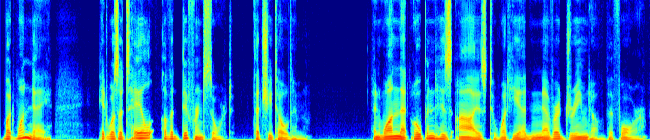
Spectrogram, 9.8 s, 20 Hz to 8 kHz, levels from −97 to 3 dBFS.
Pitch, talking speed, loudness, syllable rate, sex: 100 Hz, 180 wpm, -19 LUFS, 5.2 syllables/s, male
